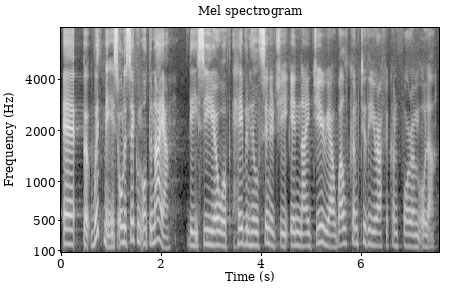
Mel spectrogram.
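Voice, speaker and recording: A woman in her forties from Iceland, moderating a panel with relaxed conversational asides and fillers, on a lapel mic in a studio. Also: on the low side, brisk, long reverb tail. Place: indoor studio set.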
